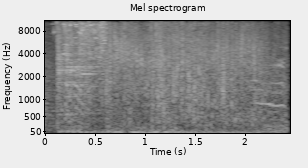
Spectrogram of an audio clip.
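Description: Film action sound effects: a deep explosion boom and rumble that starts suddenly just after a brief dip and is loudest about a second in.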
